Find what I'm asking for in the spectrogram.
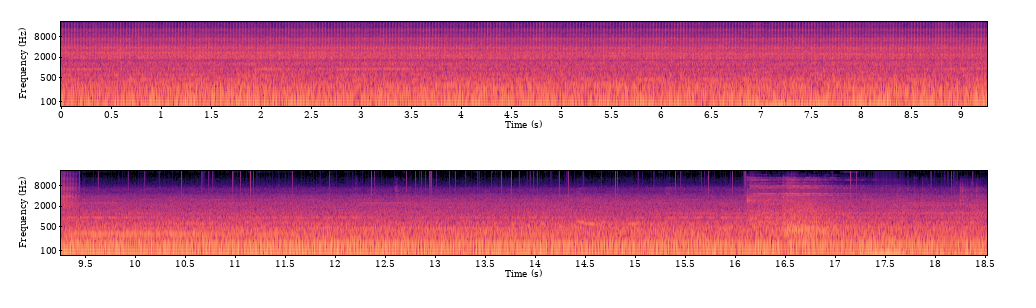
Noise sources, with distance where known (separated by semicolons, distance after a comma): unidentified impact machinery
